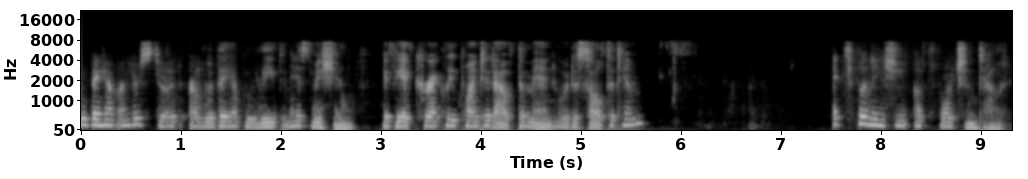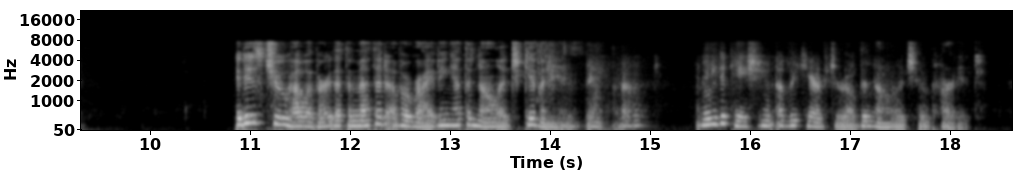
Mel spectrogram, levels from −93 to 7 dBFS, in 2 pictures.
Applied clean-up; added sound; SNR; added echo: neural mask model DeepFilterNet 3.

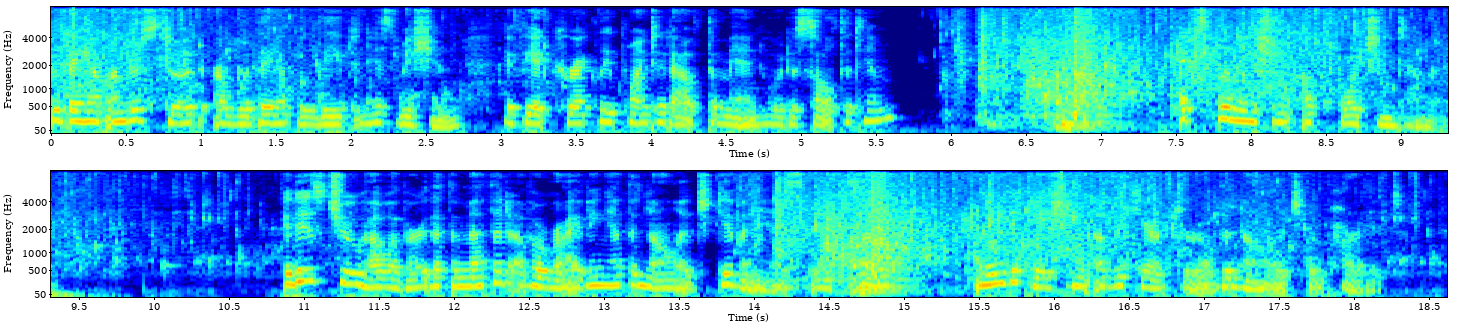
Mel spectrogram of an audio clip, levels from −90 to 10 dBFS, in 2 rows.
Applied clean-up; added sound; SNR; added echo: none; Bathtub (filling or washing) / Splash, splatter; 7 dB; reverberation time 0.2 s.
